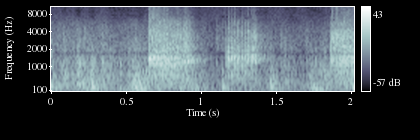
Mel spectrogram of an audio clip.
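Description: Young men yelling and whooping in short loud bursts, about two a second, while jumping around dancing.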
